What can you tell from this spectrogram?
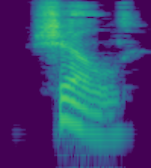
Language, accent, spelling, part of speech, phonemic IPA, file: English, Australia, shelled, verb / adjective, /ʃɛld/, En-au-shelled.ogg
- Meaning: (verb) simple past and past participle of shell; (adjective) 1. Having a shell; testaceous 2. Having had the shell removed 3. Unable to keep up in a race, having used up one's reserves of energy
